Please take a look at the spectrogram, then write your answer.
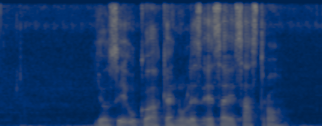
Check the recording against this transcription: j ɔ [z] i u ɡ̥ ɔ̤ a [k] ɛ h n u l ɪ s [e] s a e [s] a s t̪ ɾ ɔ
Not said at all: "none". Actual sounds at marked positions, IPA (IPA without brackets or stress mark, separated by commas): s, k, e, s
